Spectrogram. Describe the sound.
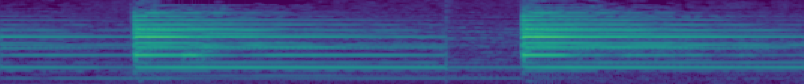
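A church bell rings in the morning with two separate, resonant strokes. Each bright, metallic tone hangs and slowly decays before the next.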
